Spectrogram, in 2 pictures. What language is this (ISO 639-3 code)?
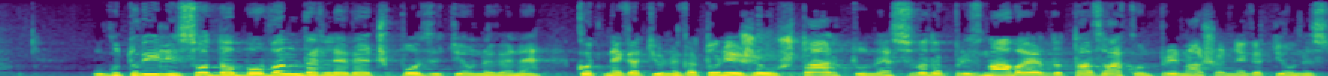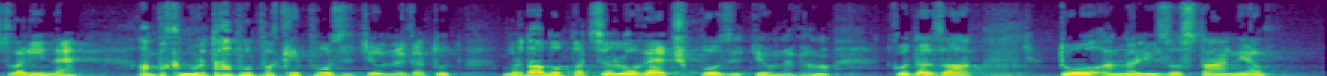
slv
